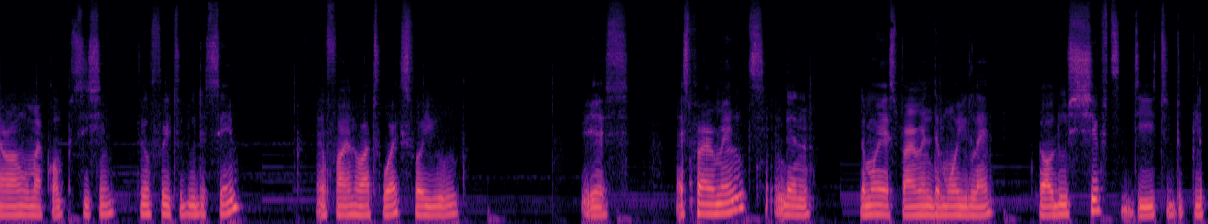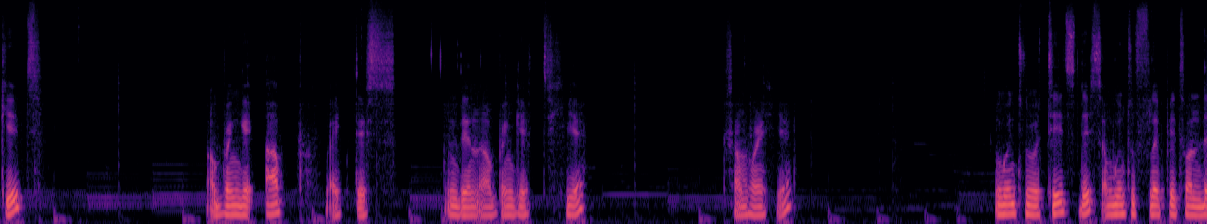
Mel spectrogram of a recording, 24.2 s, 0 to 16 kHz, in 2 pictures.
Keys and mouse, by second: 1.0-1.4 middle drag, 2.2-3.7 middle drag, 11.3 shift+d, 14.1-15.9 drag, 15.9 middle click, 16.7-17.6 drag, 19.6 click, 20.3-20.9 middle drag, 21.3 shift+middle click, 22.4-22.7 middle drag.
